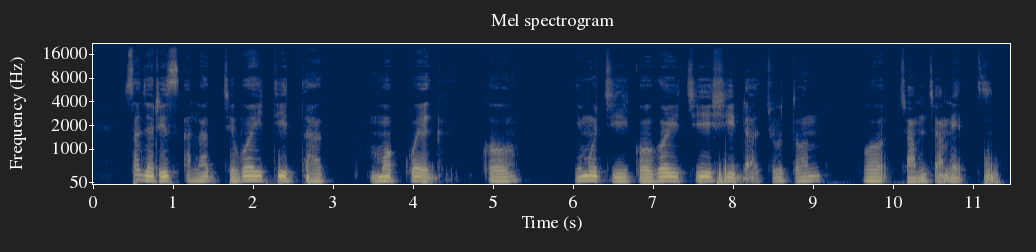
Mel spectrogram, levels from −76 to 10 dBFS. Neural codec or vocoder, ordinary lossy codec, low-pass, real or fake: vocoder, 44.1 kHz, 128 mel bands, Pupu-Vocoder; none; 19.8 kHz; fake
